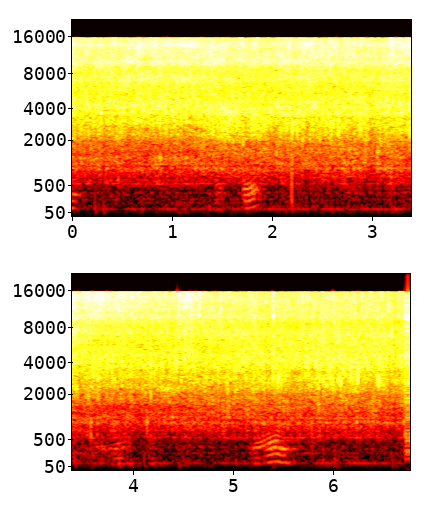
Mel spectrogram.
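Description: Chicken browning in a frying pan, a steady loud sizzle and crackle throughout with occasional stirring, while a voice speaks a couple of brief words over it.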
